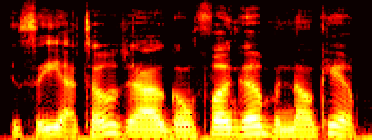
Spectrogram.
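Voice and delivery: hushed confession; quiet aside. Real, not acted. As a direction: drop it low to the crowd. Aside to audience.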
